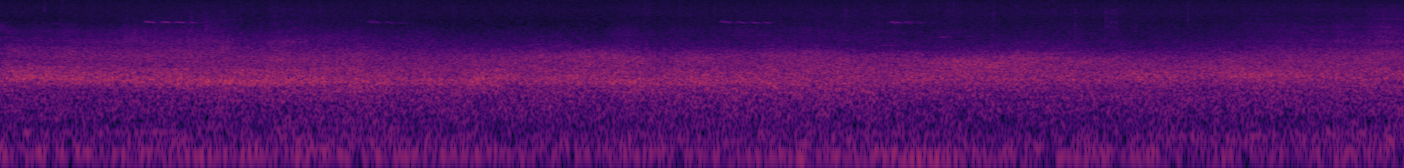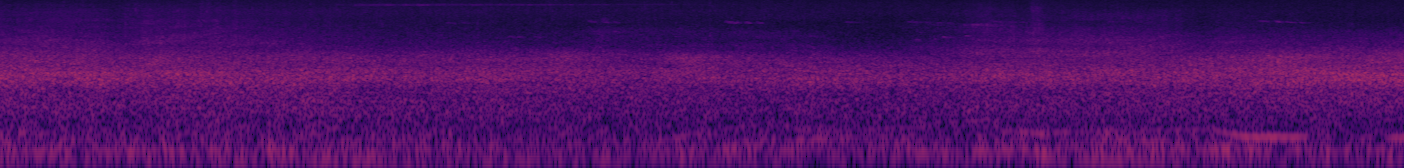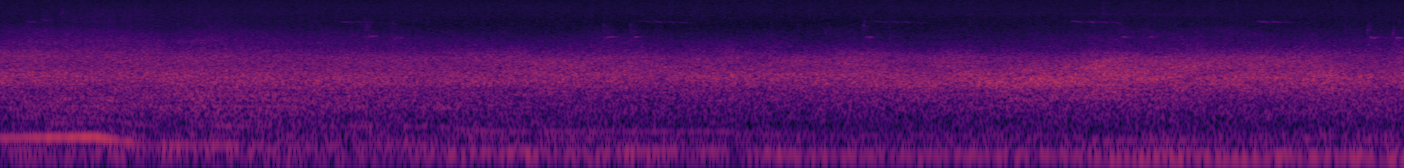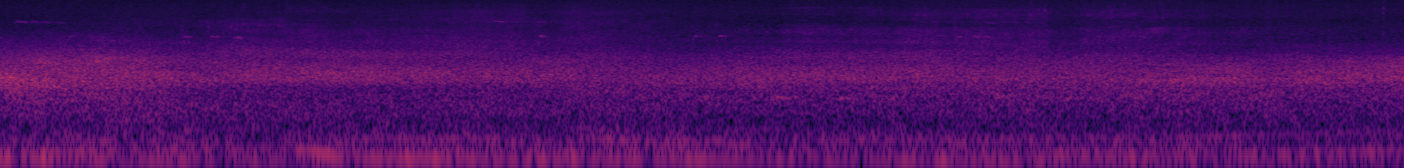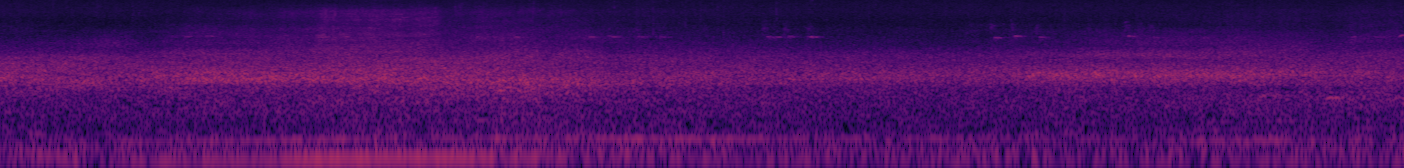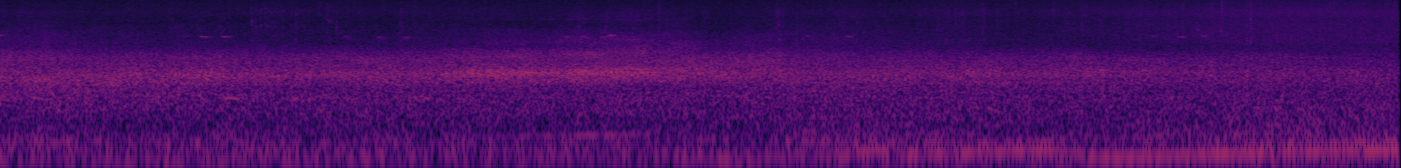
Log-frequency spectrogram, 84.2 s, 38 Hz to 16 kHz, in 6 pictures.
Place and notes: The Poplars High Street Little Moor Jesmond Dene Road Great North Road
By a hawthorn and bramble hedge
shelter from a cold southerly wind
Traffic slows and speeds
comes and goes
A lone runner
crosses the road
above
magpies follow their own map
along treetops
Footprints in the snow
tracks into the bushes
and to a hole in the fence
13 February 2021, 08:10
